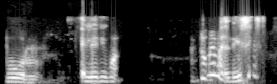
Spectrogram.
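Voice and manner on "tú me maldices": incredulous question. Retold or imitated. Mother confronts daughter, retold.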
